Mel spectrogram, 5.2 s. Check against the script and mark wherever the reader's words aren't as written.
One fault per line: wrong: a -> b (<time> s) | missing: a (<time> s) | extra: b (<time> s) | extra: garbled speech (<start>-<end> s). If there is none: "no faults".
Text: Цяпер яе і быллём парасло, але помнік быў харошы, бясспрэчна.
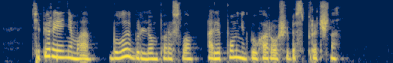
extra: няма было (0.9 s)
